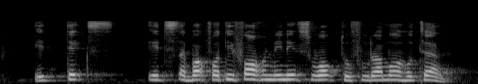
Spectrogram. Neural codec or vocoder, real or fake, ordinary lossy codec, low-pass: codec, 16 kHz, 4 kbps, FunCodec, trained on LibriTTS, 50 frames a second; fake; none; none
